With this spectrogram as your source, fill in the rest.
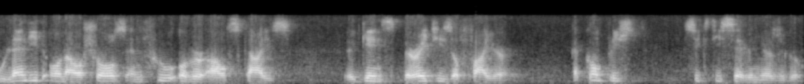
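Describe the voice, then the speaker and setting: A man with a French accent at a moderate pace. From France. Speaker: military pilot. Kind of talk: formal ceremony speech.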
